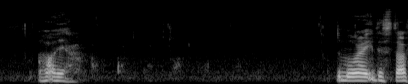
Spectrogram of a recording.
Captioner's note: pot clacking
